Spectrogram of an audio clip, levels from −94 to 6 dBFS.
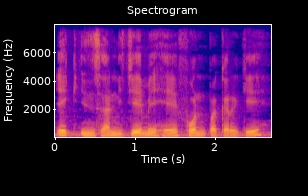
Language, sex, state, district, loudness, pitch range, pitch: Hindi, male, Arunachal Pradesh, Lower Dibang Valley, -17 LUFS, 135-145 Hz, 140 Hz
